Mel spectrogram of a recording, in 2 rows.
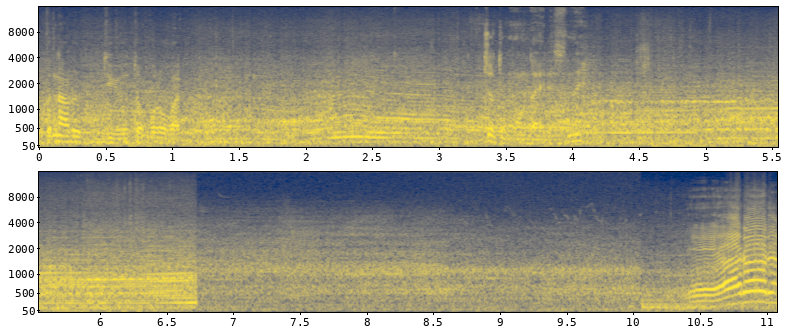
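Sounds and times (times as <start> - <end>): car engine at high revs: 0.0 - 6.8
distant car driving away: 0.0 - 6.8.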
